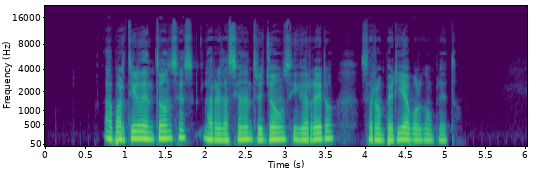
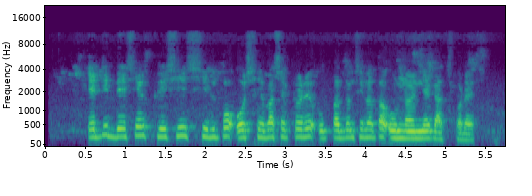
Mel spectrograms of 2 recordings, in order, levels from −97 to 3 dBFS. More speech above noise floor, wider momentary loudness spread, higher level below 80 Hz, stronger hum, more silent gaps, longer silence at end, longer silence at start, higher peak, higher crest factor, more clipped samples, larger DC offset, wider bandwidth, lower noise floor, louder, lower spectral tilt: first, 60 dB vs 30 dB; about the same, 9 LU vs 9 LU; first, -50 dBFS vs -66 dBFS; neither; neither; first, 1 s vs 0.4 s; first, 0.75 s vs 0.55 s; about the same, -8 dBFS vs -8 dBFS; about the same, 16 dB vs 16 dB; neither; neither; about the same, 12.5 kHz vs 11.5 kHz; first, -82 dBFS vs -53 dBFS; about the same, -23 LUFS vs -24 LUFS; about the same, -7.5 dB/octave vs -7.5 dB/octave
